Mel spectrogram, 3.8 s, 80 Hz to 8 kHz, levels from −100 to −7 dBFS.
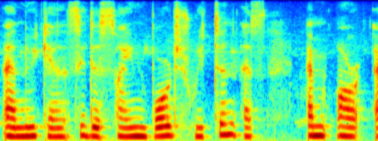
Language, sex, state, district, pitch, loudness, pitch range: English, female, Nagaland, Kohima, 185 Hz, -16 LUFS, 185-195 Hz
